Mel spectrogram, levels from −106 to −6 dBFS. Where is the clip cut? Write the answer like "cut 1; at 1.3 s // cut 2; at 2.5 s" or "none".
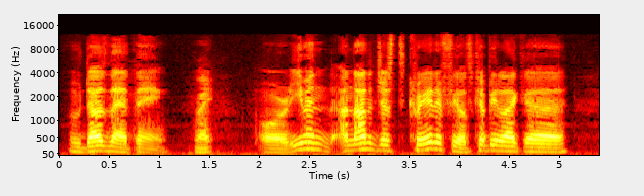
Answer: none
